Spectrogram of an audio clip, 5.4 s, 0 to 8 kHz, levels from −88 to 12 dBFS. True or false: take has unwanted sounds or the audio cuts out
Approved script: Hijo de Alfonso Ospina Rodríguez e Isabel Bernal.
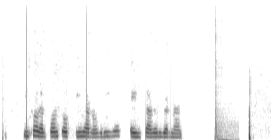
true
